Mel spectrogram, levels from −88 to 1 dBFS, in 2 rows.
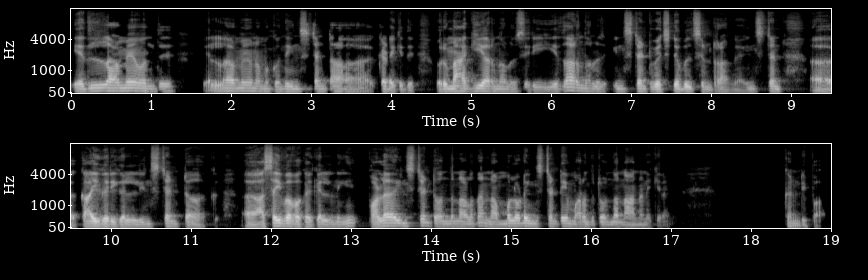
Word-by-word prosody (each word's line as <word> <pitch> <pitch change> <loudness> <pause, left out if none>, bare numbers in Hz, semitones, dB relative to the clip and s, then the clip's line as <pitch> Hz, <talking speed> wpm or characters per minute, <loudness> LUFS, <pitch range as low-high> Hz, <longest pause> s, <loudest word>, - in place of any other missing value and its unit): எல்லாமே 125 +2 +3
வந்து 105 -1 -3 0.6
எல்லாமே 115 0 0
நமக்கு 100 -2 -5
வந்து 105 +2 -3
இன்ஸ்டன்ட்டா 100 +1 -3 0.6
கெடைக்குது. - - -1 0.3
ஒரு 100 - +3
மேகியா 110 +2 +4
இருந்தாலும் 95 -1 -5
சரி, 95 -1 -7 0.2
எதா 140 +7 +1
இருந்தாலும். 110 -6 -4 0.2
இன்ஸ்டன்ட் 100 0 -1
வெஜிடபிள்ஸ்ன்றாங்க, 95 -2 -1 0.2
இன்ஸ்டன்ட் 100 +1 -4 0.4
ஆ - - +2 0.3
காய்கறிகள், 100 -3 +5 0.2
இன்ஸ்டன்ட் 100 0 -2
ஆ - - 0 0.9
அசைவ 115 +3 +7
வகைகள்னு 90 -1 -1 0.4
பல 115 +5 +6
இன்ஸ்டென்ட் 120 +3 -2
வந்ததனால 100 -1 -3
தான், 125 -5 -4
நம்மளோட 115 +4 +2
இன்ஸ்டன்ட் 105 +1 -3
யே - - -2
மறந்துட்டோன்னு 95 -1 -4
தான் 85 - -6
நா 85 - -1
நெனைக்கிறேன். 85 -2 -16 1.4
கண்டிப்பா. - - -9
100 Hz, 105 wpm, -25 LUFS, 95-115 Hz, 1.4 s, அசைவ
